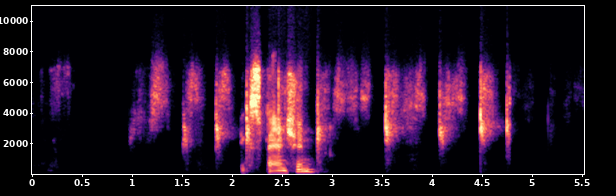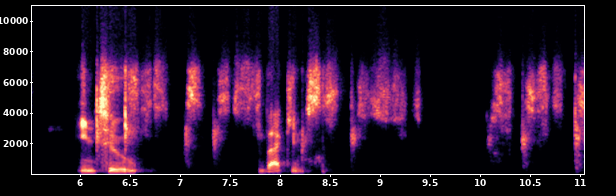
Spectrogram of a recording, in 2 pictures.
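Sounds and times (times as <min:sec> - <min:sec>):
chalk scratching on chalkboard: 0:01.0 - 0:11.0.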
